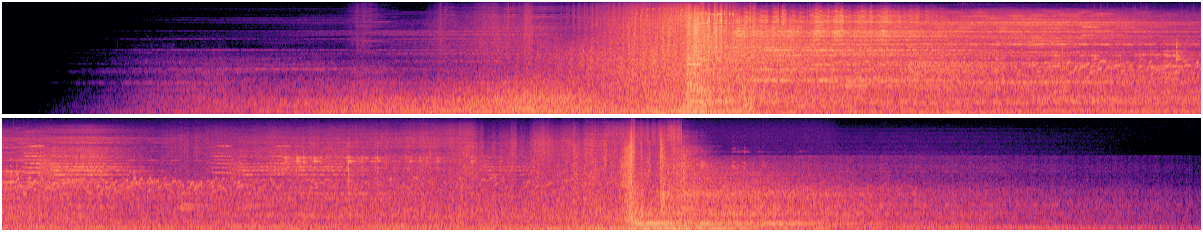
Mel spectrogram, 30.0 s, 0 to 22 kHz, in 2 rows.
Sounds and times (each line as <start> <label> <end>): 5.5 whoosh 27.2
6.0 riser 27.3
6.6 explosion 14.4
7.8 impact 27.3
